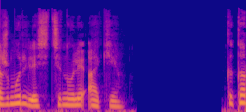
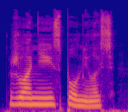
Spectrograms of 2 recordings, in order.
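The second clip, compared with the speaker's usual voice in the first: usual speaking voice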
